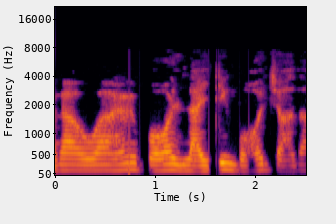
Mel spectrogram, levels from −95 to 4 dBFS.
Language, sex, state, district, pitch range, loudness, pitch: Hindi, male, Bihar, Muzaffarpur, 130-140 Hz, -24 LUFS, 135 Hz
